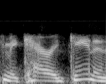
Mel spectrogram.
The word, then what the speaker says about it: carrageenan: Now, what about carrageenan? Because again, that has been getting a bad rap. Well, it's actually pronounced carrageenan, and it is produced from red seaweed.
